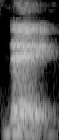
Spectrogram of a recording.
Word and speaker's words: Nay: Okay, so I listened to her podcast and I heard her actually say her name, and it's Nay. There's no D, it's just Nay.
